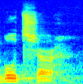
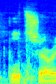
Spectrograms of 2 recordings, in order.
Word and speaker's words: Bucer: Calvin admired Martin Butcher, it's pronounced, I guess, Butzer in old German, Martin Bucer, who was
